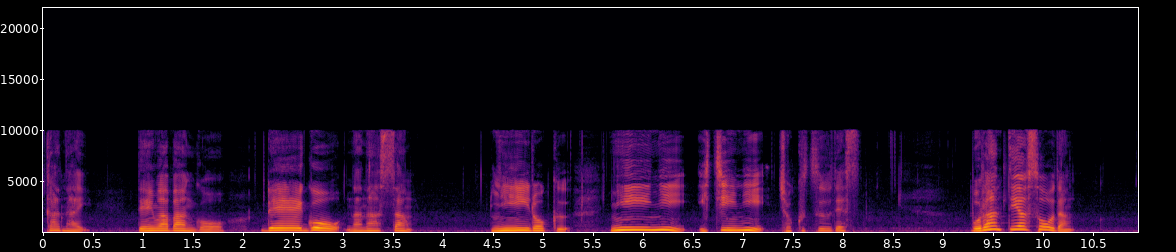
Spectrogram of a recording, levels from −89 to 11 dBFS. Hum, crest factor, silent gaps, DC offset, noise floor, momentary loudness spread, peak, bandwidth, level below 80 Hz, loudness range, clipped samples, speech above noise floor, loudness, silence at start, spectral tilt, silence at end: none; 18 dB; none; under 0.1%; -57 dBFS; 17 LU; -2 dBFS; 10.5 kHz; -54 dBFS; 4 LU; under 0.1%; 40 dB; -18 LUFS; 0.05 s; -6 dB/octave; 0.65 s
